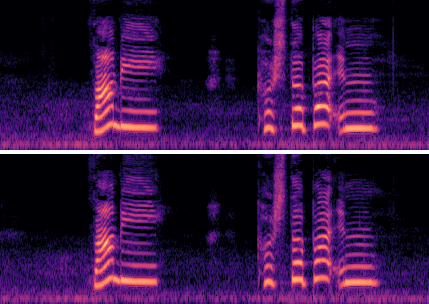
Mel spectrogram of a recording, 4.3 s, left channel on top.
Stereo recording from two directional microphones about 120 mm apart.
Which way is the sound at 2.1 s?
25° right (ahead or behind).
